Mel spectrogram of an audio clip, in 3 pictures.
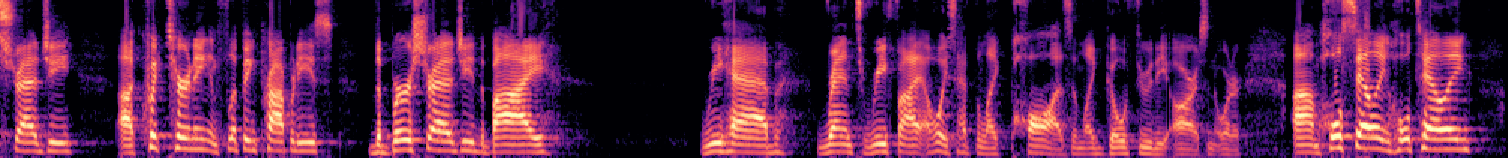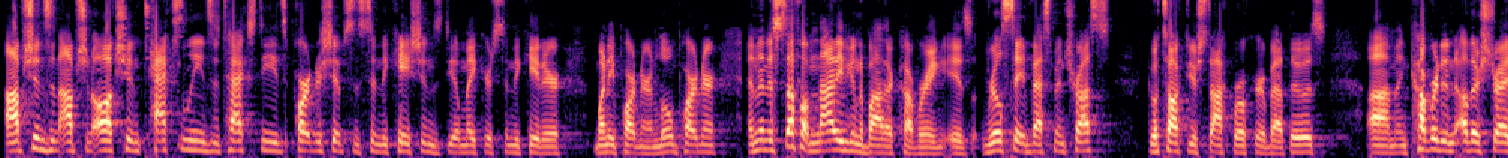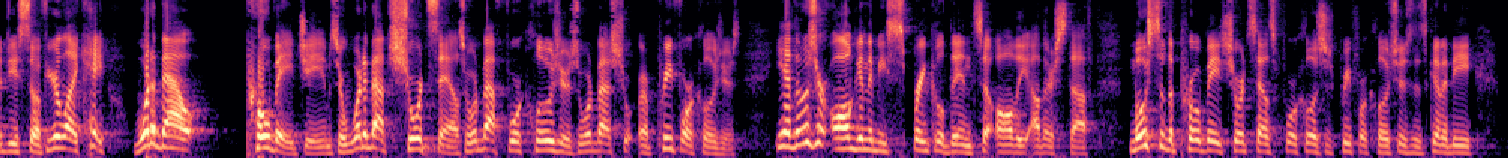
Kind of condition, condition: setting, live audience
